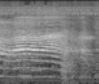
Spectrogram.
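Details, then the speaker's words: Baby screaming in background while mother sets up Medela Symphony breast pump: single drawn-out high-pitched wail fading off with room noise; infant crying. "Uh-oh, I got babies screaming in the background. I have to do this anyway, so we're gonna do it on film, and then I'm gonna go take care of my little screamer."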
